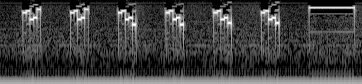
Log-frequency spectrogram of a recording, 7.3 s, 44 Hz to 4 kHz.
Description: Five-tone selective call (ZVEI), heard as quick runs of five tones, tones of about 70 ms. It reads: 89450 89450 89451 89451 89452 89452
